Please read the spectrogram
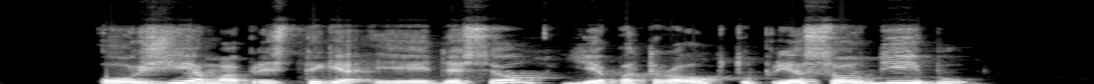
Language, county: Lithuanian, Alytus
